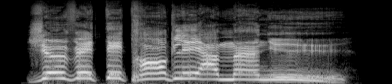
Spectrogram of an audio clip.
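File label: Demoman taunts, French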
